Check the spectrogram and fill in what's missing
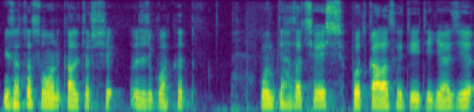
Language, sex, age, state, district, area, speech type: Kashmiri, male, 18-30, Jammu and Kashmir, Pulwama, rural, spontaneous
